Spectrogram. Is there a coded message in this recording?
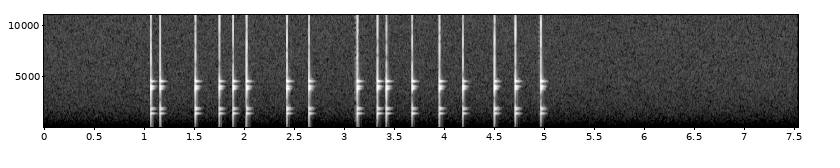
No, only irregular taps on glass.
